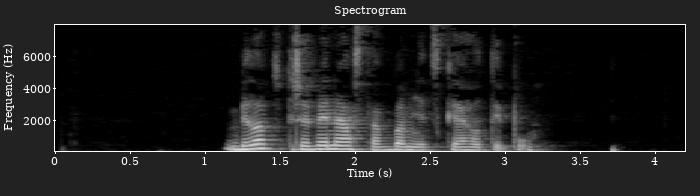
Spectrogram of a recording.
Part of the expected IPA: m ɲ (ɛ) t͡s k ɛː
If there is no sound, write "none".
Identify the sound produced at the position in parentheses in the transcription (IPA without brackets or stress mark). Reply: ɛ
